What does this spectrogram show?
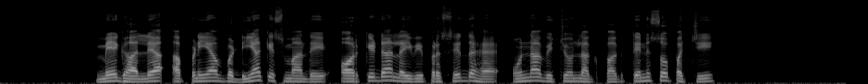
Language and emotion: Punjabi, neutral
